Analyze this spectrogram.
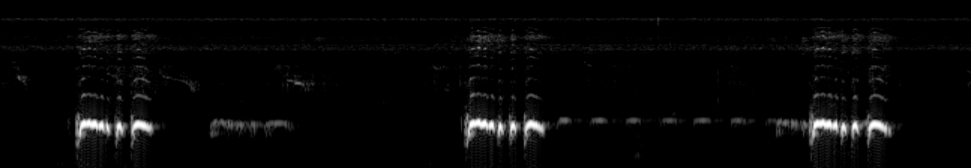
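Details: Indonesian local zebra dove (perkutut lokal) calling as a trapping lure: three loud rolling coo bursts roughly every two and a half seconds, with softer drawn-out notes in between.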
